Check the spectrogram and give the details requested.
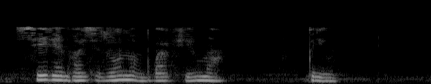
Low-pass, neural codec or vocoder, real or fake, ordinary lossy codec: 7.2 kHz; autoencoder, 22.05 kHz, a latent of 192 numbers a frame, VITS, trained on one speaker; fake; MP3, 24 kbps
